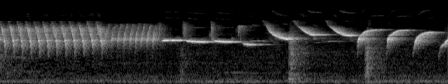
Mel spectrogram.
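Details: Fighting canary training song that opens with a dense rapid buzzy trill, then shifts into a series of separate clear whistled notes that drop in pitch, each strongly accented.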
